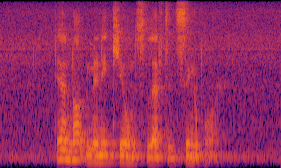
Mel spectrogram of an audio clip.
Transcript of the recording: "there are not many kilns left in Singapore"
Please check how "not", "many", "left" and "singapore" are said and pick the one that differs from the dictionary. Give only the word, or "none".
none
